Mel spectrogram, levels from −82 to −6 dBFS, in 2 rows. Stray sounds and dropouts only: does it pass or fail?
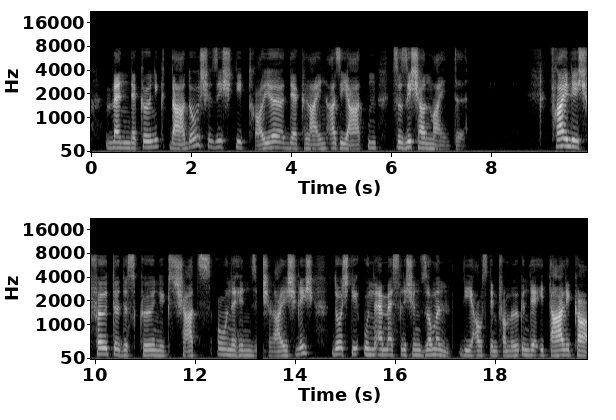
fail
